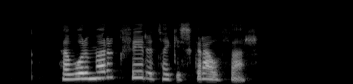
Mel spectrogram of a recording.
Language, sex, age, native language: Icelandic, female, 30-39, Icelandic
